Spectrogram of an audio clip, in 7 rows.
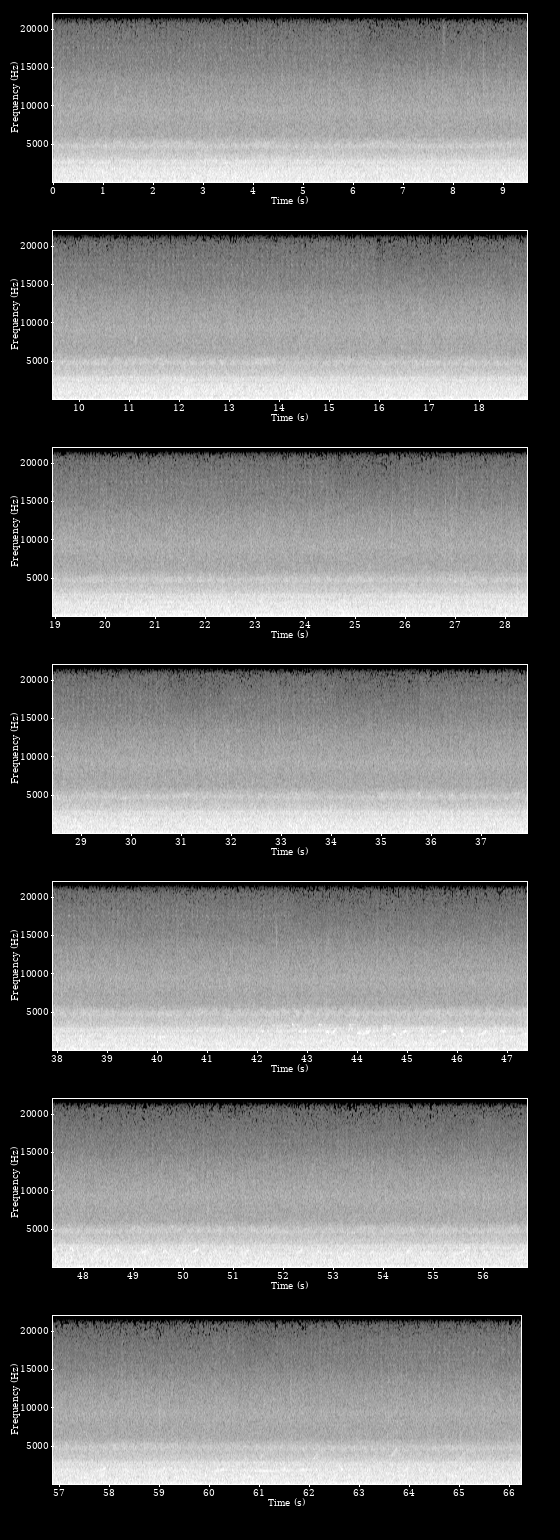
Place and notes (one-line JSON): {"title": "茅埔坑溪, Nantou County - Stream", "date": "2015-04-30 06:04:00", "description": "Bird calls, Stream sound, Chicken sounds\nZoom H2n MS+XY", "latitude": "23.94", "longitude": "120.94", "altitude": "470", "timezone": "Asia/Taipei"}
